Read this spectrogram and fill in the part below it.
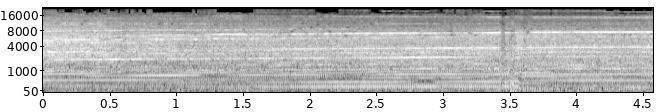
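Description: A race car engine in a sim racing game drones at a steady high pitch during a hot lap, loud and continuous, with a brief dip and shift in tone near the end, like a gear change or braking.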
